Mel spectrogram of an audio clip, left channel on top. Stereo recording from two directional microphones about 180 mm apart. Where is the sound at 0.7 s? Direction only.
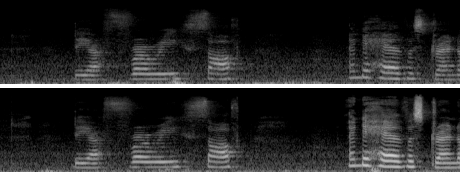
50° right (ahead or behind).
